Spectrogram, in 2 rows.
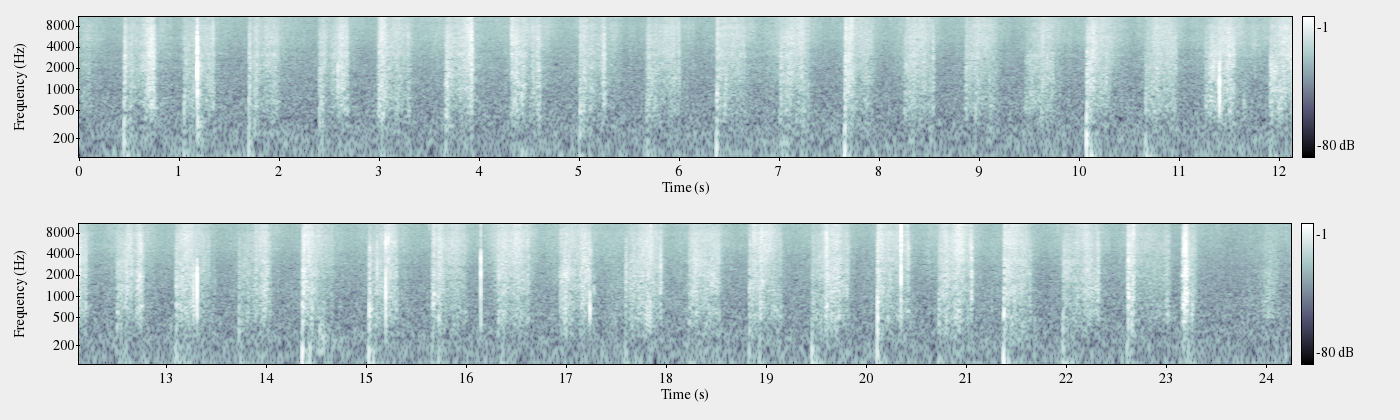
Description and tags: carpet 16a trekkingshoes walk
Walking on carpet: trekking shoes. Recorded with a ZOOM H2 in a basement of a house, normalized with Audacity.
footsteps, steps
